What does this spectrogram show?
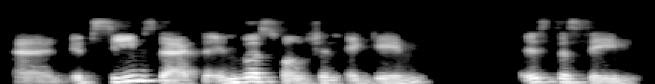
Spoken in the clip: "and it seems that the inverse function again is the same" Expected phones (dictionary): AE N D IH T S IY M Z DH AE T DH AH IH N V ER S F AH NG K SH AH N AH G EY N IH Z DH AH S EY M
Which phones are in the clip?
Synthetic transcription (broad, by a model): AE N D IH T S IY M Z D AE T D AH IH N V ER S F AH NG K SH AH N AH G EY N IH Z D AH S EY M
